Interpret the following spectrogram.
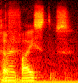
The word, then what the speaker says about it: Hephaestus: I think it's pronounced Hephaestus.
